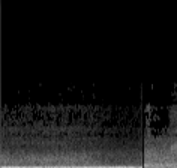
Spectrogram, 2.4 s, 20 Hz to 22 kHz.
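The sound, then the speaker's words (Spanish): Steady low engine rumble of cars idling outside, with a dense droning hum throughout that cuts off abruptly near the end, leaving a quieter background. “Amigos, voy a empezar a grabar por los coches que hay fuera y como podéis ver, aquí tenemos, bueno, bueno, bueno, Renault 21 Turbo.”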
